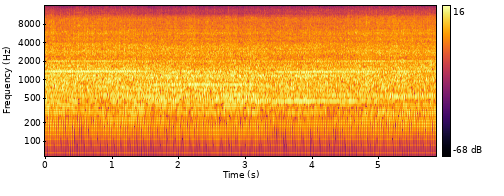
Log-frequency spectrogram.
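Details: Craftsman snowblower after realigning the off-centre shift rod (it previously lacked 6th forward and slow reverse): small engine holds a steady, even drone at constant speed, no knocks, surging or grinding; normal running.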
